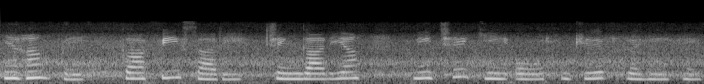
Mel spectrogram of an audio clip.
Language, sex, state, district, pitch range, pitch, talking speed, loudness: Hindi, female, Madhya Pradesh, Dhar, 250-310 Hz, 270 Hz, 95 wpm, -18 LUFS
